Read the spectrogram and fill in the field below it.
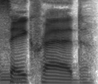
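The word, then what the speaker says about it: Cécred: at the same time Saed Saed which we've decided that is how you say it that is yes like yeah sacred get it SE Noir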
